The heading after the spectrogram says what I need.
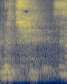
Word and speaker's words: Mercedes: um Mercedes no but I definitely pronounce of the European way like Mercedes and Mercedes would say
